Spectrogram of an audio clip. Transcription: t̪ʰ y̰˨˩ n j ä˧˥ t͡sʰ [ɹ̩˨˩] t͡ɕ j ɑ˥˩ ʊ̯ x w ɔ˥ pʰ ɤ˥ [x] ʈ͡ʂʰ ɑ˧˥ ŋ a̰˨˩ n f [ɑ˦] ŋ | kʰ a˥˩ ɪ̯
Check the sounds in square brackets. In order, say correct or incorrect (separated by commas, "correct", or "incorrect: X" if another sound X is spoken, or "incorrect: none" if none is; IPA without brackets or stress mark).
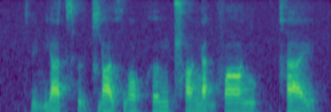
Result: correct, incorrect: ŋ, incorrect: ɑ˥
